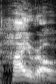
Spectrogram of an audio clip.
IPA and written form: haɪroʊ (Hiro)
